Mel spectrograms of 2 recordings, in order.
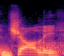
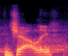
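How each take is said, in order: First: Said in the usual way. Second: Jolly with an American open "ah" vowel; American accent. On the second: Shown as a demonstration. Teacher showing learners the American variant, American accent. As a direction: say jolly the American way, like "jah-lee". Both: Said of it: "In American accent".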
